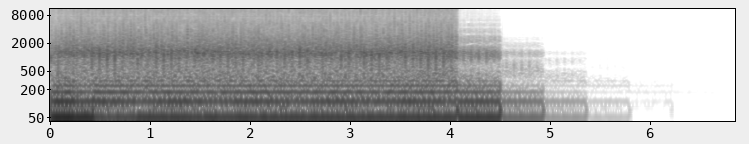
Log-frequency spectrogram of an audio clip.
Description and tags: Trap Digital Synthesised Vinyl
and Description
Name:
Your should at least have 3 tags...
Tags: dubstep, trap, sound-effect
Please join multi-word tags with dashes. For example: field-recording is a popular tag.
Description: Dub Siren Effect
Please, Effect, a, For, DescriptionName, tags, dubstep, least, tag, field-recording, Your, Dub, multi-word, have, 3, Siren, popular, dashes, trap, sound-effect, example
